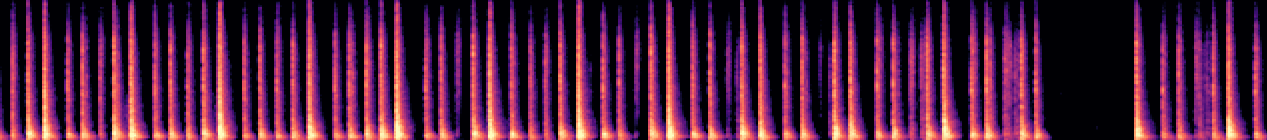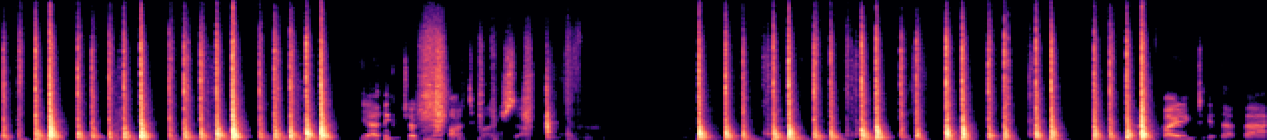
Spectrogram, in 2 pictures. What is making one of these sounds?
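A frame drum is beaten in a fast, steady rhythm with a beater.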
